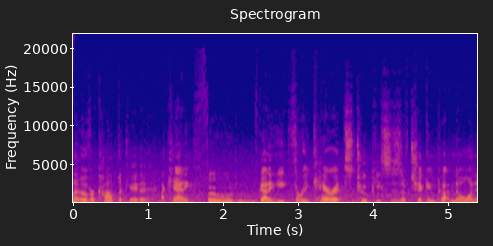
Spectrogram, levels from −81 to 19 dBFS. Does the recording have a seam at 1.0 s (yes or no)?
yes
